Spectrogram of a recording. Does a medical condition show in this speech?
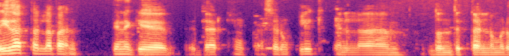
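No.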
